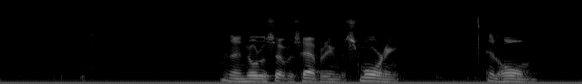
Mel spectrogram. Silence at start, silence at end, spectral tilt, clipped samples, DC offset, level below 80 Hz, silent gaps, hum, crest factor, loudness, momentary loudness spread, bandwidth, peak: 0 s; 0 s; -5 dB/octave; under 0.1%; under 0.1%; -52 dBFS; none; 60 Hz at -50 dBFS; 20 dB; -42 LUFS; 16 LU; 17 kHz; -24 dBFS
